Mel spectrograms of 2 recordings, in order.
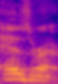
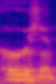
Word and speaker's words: Ezra: how they're pronounced so he was calling Ezra urza Bridger it was Erza and Kanan or something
